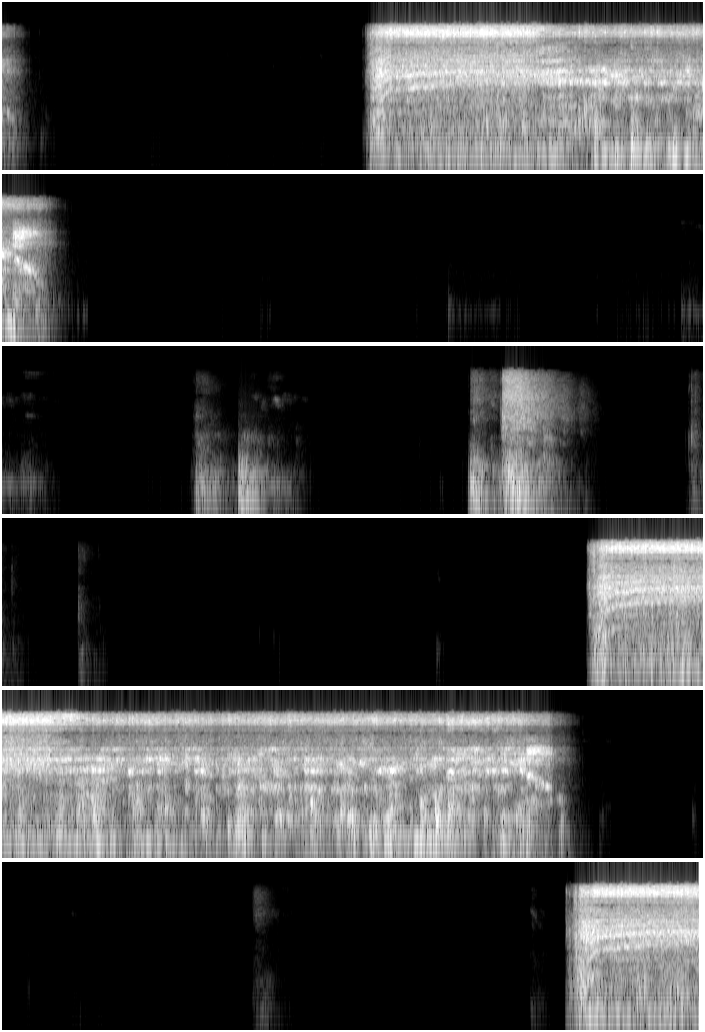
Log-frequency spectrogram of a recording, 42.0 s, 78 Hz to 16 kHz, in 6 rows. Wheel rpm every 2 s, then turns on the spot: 10, 10, 130, 110, 0, 0, 0, 0, 0, 0, 0, 0, 0, 50, 160, 160, 120, 0, 0, 0, 60.
none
